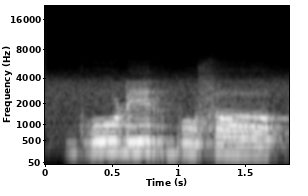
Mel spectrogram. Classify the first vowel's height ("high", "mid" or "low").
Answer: mid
